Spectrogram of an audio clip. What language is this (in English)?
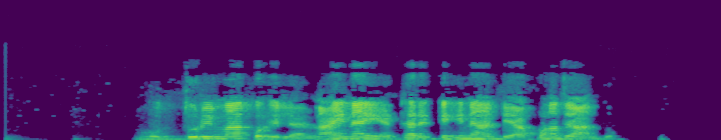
Odia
